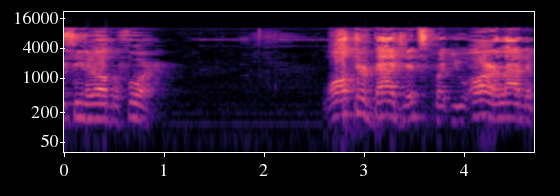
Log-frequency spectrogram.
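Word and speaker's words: Bagehot: we have really Seen It All Before Walter badget but you are allowed to pronounce it bagos if you like Lombard Street a description of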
